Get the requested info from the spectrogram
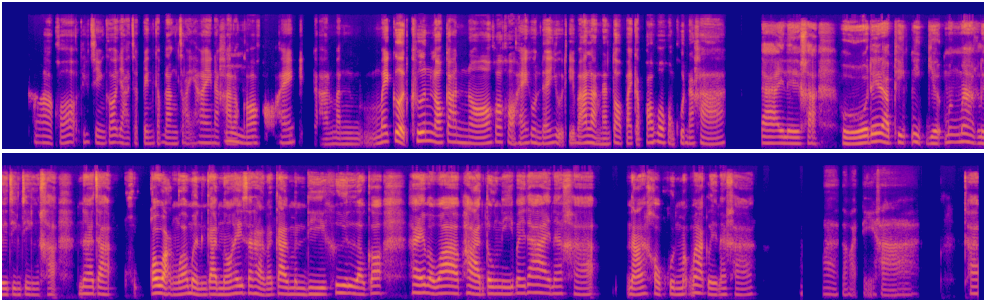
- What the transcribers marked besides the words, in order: none
- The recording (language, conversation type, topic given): Thai, advice, ฉันควรจัดการเหตุการณ์ฉุกเฉินในครอบครัวอย่างไรเมื่อยังไม่แน่ใจและต้องรับมือกับความไม่แน่นอน?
